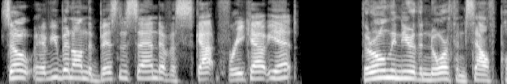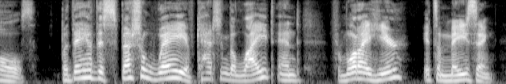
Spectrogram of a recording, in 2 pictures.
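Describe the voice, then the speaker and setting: A young male storm chaser and photographer in a game. He is enthusiastic and casual, with a slightly high, forceful bright voice. The recording is very dry, with no room sound. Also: normal speed, no echo. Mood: confiding. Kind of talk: casual scripted game dialogue.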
